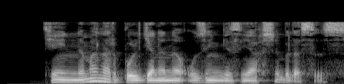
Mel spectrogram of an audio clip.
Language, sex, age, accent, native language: Uzbek, male, 18-24, Farg'ona, Uzbek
